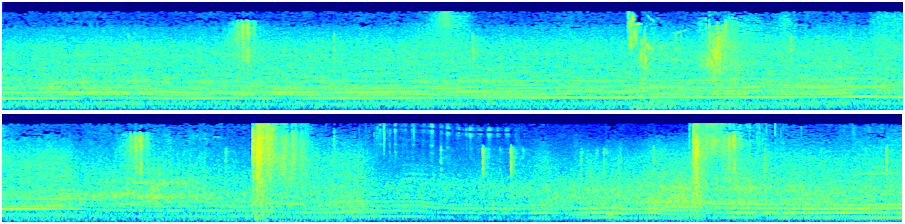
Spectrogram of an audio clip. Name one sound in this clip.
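A racing car engine roars at high revs, shifting gears as it speeds up.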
